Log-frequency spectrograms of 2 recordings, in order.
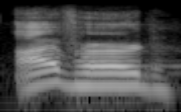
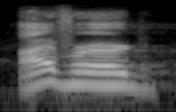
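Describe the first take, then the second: No difference in how they are said.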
